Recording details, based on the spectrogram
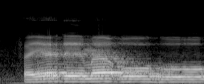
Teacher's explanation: എന്നാൽ ചേർത്ത് വായിക്കുമ്പോൾ ആ ഹായിന് മദ്ദുസ്സിലത്തി സുഗ്റ എന്ന 2 ഹറക്കത്തിൻ്റെ അളവിൽ മാത്രമുള്ള ദീർഘം നൽകണം.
